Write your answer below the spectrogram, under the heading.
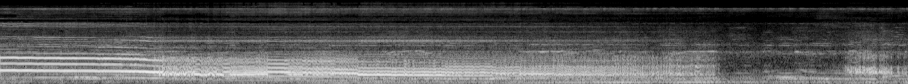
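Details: Long crow of a Pelung chicken, an ornamental breed native to Cianjur, West Java, Indonesia: a smooth held tone that turns into a wavering, vibrato-like stretch lasting several seconds before fading into quieter background.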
